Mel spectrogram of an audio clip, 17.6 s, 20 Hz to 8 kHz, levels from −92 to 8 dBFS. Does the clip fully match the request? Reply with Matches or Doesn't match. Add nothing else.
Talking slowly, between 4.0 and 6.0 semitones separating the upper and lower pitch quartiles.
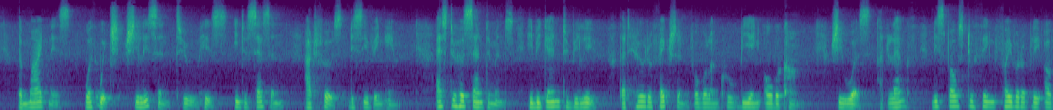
Doesn't match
